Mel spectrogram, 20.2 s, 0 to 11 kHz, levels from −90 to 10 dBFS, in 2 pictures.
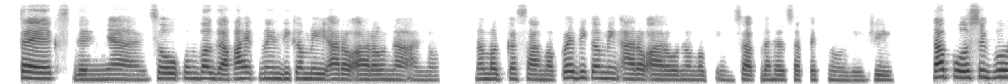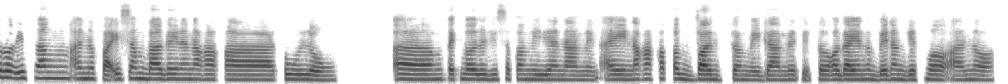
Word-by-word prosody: text, 225 Hz, -3 st, +5 dB
ganyan. 185 Hz, -1 st, -3 dB
So, 220 Hz, 0 st, +2 dB
kumbaga 225 Hz, -3 st, +1 dB
kahit 225 Hz, +1 st, +2 dB
na 220 Hz, +1 st, -4 dB
hindi 220 Hz, 0 st, 0 dB
kami 215 Hz, -2 st, 0 dB
araw-araw 190 Hz, -1 st, +1 dB
na 180 Hz, -2 st, -4 dB
ano, 170 Hz, 0 st, -12 dB, 0.3 s
na 205 Hz, 0 st, -3 dB
magkasama, 195 Hz, -3 st, -2 dB
pwede 250 Hz, -1 st, +2 dB
kaming 230 Hz, -2 st, -1 dB
araw-araw 190 Hz, -3 st, +1 dB
na 180 Hz, 0 st, -6 dB
mag-usap 180 Hz, +1 st, -4 dB
dahil 185 Hz, 0 st, -3 dB
sa 185 Hz, 0 st, -5 dB
technology. 170 Hz, 0 st, -7 dB, 0.4 s
Tapos 270 Hz, -1 st, +7 dB
siguro 270 Hz, -1 st, +4 dB
isang 235 Hz, -1 st, 0 dB
ano 220 Hz, -1 st, -2 dB
pa, 180 Hz, -3 st, +1 dB
isang 220 Hz, +2 st, -2 dB
bagay 205 Hz, -1 st, +1 dB
na 200 Hz, -, -4 dB
nakakatulong 185 Hz, -1 st, 0 dB, 0.6 s
ang 195 Hz, -1 st, +3 dB
technology 195 Hz, -1 st, -1 dB
sa 200 Hz, +1 st, -9 dB
pamilya 190 Hz, -1 st, -3 dB
namin 175 Hz, -1 st, -4 dB
ay 185 Hz, 0 st, -1 dB
nakakapag-bond 195 Hz, -2 st, 0 dB
kami 175 Hz, -3 st, -4 dB
gamit 180 Hz, +1 st, -3 dB
ito. 190 Hz, -4 st, -4 dB
Kagaya 190 Hz, 0 st, +4 dB
ng 190 Hz, -, -4 dB
binanggit 185 Hz, 0 st, -2 dB
mo 185 Hz, -3 st, 0 dB
ano, 175 Hz, 0 st, -4 dB
190 Hz, 135 wpm, -23 LUFS, 185-215 Hz, 0.6 s, Tapos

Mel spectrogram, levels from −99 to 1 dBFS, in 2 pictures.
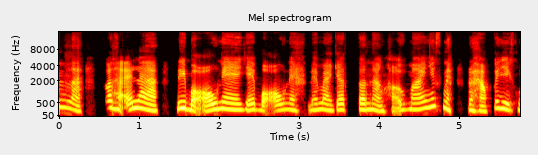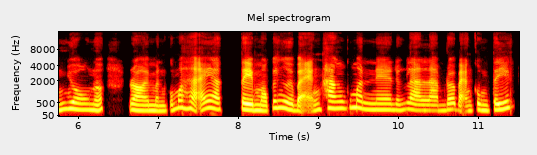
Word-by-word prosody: là 275 Hz, -12 st, -3 dB, 0.3 s
có 290 Hz, -, +2 dB
thể 250 Hz, -3 st, +1 dB
là 255 Hz, -8 st, +3 dB, 0.2 s
đi 280 Hz, +1 st, +5 dB
bộ 220 Hz, -2 st, +4 dB
nè, 240 Hz, -4 st, +2 dB
chạy 220 Hz, +1 st, 0 dB
bộ 205 Hz, 0 st, -2 dB
nè, 220 Hz, -, -3 dB
để 220 Hz, +1 st, -6 dB
mà 230 Hz, -2 st, -2 dB
cho 220 Hz, +1 st, 0 dB, 0.2 s
tinh 230 Hz, 0 st, +1 dB
thần 190 Hz, -5 st, -3 dB
thoải -, -, -5 dB
mái 240 Hz, +2 st, -1 dB
nhất 340 Hz, +4 st, -1 dB
nè, 260 Hz, -, +2 dB, 0.2 s
rồi 215 Hz, -, -1 dB
học 180 Hz, -2 st, 0 dB
cái 280 Hz, -, -1 dB
gì 245 Hz, -4 st, +2 dB
cũng 225 Hz, +4 st, -3 dB
vô 235 Hz, -3 st, +2 dB
nữa. 215 Hz, 0 st, 0 dB, 0.3 s
Rồi 205 Hz, -3 st, +3 dB
mình 190 Hz, -1 st, -2 dB
cũng 210 Hz, +8 st, -7 dB
có 300 Hz, -, +2 dB
thể, 260 Hz, -1 st, +1 dB
ơ, 265 Hz, -4 st, +2 dB, 0.3 s
tìm 220 Hz, -3 st, +8 dB
1 190 Hz, -2 st, +1 dB
cái 290 Hz, -, -3 dB
người 275 Hz, -6 st, +2 dB
bạn 205 Hz, +1 st, 0 dB
thân 275 Hz, +2 st, +2 dB
của 305 Hz, -, -4 dB
mình 260 Hz, -6 st, -1 dB
nè, 225 Hz, 0 st, -1 dB
đừng 215 Hz, 0 st, -6 dB
là 225 Hz, -4 st, 0 dB
làm 200 Hz, -1 st, -3 dB
đôi 230 Hz, +2 st, 0 dB
bạn 185 Hz, -4 st, -2 dB
cùng 205 Hz, -1 st, -2 dB
tiến 230 Hz, +6 st, +3 dB
225 Hz, 250 wpm, -20 LUFS, 205-260 Hz, 0.3 s, tìm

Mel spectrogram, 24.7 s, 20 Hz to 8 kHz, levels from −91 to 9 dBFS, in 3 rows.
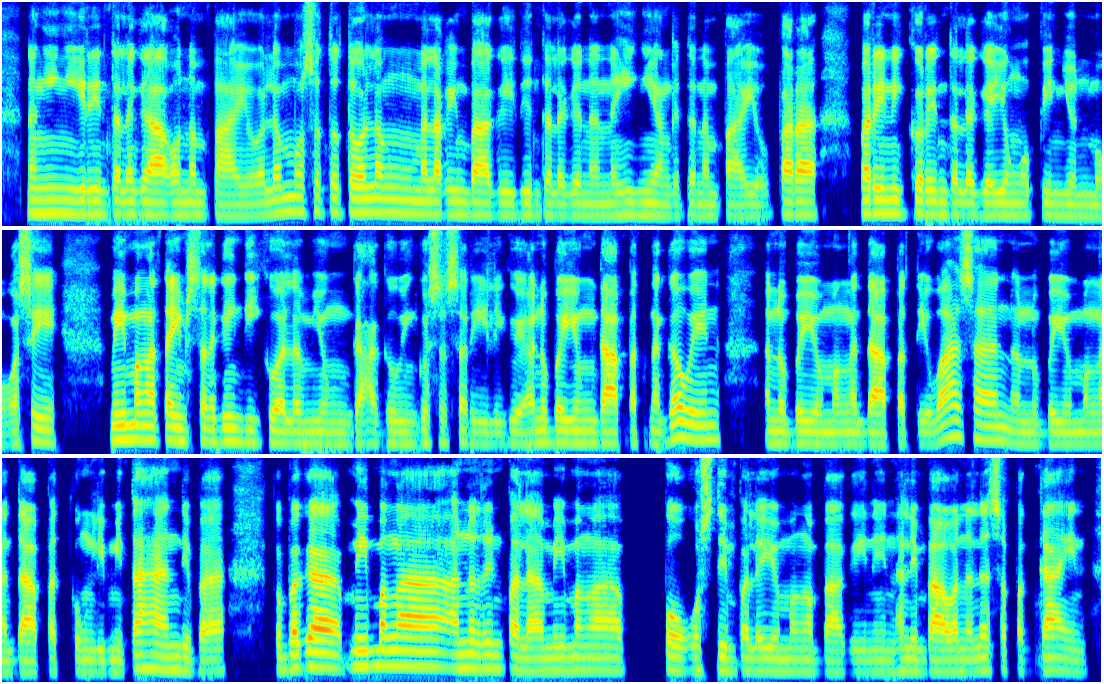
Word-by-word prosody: nanghingi 135 Hz, -1 st, -1 dB
rin 130 Hz, -1 st, -1 dB
talaga 125 Hz, -2 st, +2 dB
ako 120 Hz, -, -2 dB
ng 120 Hz, -1 st, -6 dB
payo. 110 Hz, +1 st, -2 dB
Alam 135 Hz, +3 st, -3 dB
mo, 145 Hz, -, 0 dB
sa 155 Hz, -, -1 dB
totoo 140 Hz, -1 st, -1 dB
lang, 140 Hz, 0 st, -1 dB, 0.2 s
malaking 125 Hz, -1 st, 0 dB
bagay 120 Hz, -1 st, +1 dB
din 115 Hz, 0 st, -9 dB
talaga 115 Hz, -1 st, -4 dB
na 110 Hz, -, -4 dB
nahingian 115 Hz, 0 st, -4 dB
kita 115 Hz, +1 st, -8 dB
ng 110 Hz, -1 st, -7 dB
payo 110 Hz, 0 st, -4 dB
para 125 Hz, -1 st, +3 dB, 0.3 s
marinig 135 Hz, -1 st, +4 dB
ko 130 Hz, 0 st, 0 dB
rin 125 Hz, -1 st, -1 dB
talaga 120 Hz, -1 st, -1 dB
yung 115 Hz, -1 st, -3 dB
opinyon 115 Hz, -1 st, -7 dB
mo. 105 Hz, -1 st, -10 dB
Kasi 125 Hz, +2 st, +4 dB, 0.4 s
may 145 Hz, +1 st, +5 dB
mga 145 Hz, -1 st, +3 dB
times 135 Hz, -3 st, +6 dB
talaga 135 Hz, +1 st, +1 dB
hindi 125 Hz, -1 st, -3 dB
ko 125 Hz, -, -2 dB
alam 115 Hz, -1 st, -1 dB
yung 110 Hz, -1 st, -7 dB
gagawin 115 Hz, -1 st, -4 dB
ko 120 Hz, -, -8 dB
sa 120 Hz, 0 st, +1 dB
sarili 110 Hz, -2 st, -1 dB
ko, 115 Hz, -, -2 dB
eh. 115 Hz, -, 0 dB
Ano 120 Hz, +1 st, -2 dB
ba 125 Hz, -, +2 dB
yung 120 Hz, 0 st, +1 dB
dapat 115 Hz, +1 st, +4 dB
na 120 Hz, -, -1 dB
gawin? 150 Hz, +1 st, 0 dB, 0.3 s
Ano 115 Hz, -1 st, -2 dB
ba 115 Hz, -, -6 dB
yung 110 Hz, -1 st, 0 dB
mga 110 Hz, 0 st, -4 dB
dapat 110 Hz, -1 st, +2 dB
iwasan? 145 Hz, +3 st, +2 dB
Ano 110 Hz, -2 st, -7 dB
ba 115 Hz, -, -2 dB
yung 110 Hz, 0 st, -2 dB
mga 110 Hz, 0 st, -4 dB
dapat 105 Hz, +1 st, +1 dB
kong 110 Hz, 0 st, -7 dB
limitahan, 130 Hz, +4 st, +1 dB
'di 125 Hz, -, -4 dB
ba? 115 Hz, +1 st, 0 dB, 0.4 s
Kumbaga 140 Hz, +2 st, +7 dB
may 160 Hz, 0 st, +2 dB
mga 165 Hz, 0 st, +4 dB, 0.4 s
ano 145 Hz, 0 st, +1 dB
rin 140 Hz, 0 st, -2 dB
pala, 125 Hz, -3 st, +2 dB
may 120 Hz, +1 st, -3 dB
mga 125 Hz, -1 st, -2 dB, 0.3 s
pokus 125 Hz, -1 st, +2 dB
din 130 Hz, -, -1 dB
pala 120 Hz, -1 st, -3 dB
'yong 120 Hz, -1 st, -2 dB
mga 115 Hz, 0 st, -6 dB
bagay 110 Hz, 0 st, -3 dB
na 110 Hz, -, -8 dB
'yon. 110 Hz, +1 st, -9 dB
Halimbawa 115 Hz, -1 st, +3 dB
na 115 Hz, -, -3 dB
lang 125 Hz, -, +1 dB
sa -, -, +2 dB
pagkain. 115 Hz, -1 st, -1 dB
120 Hz, 205 wpm, -24 LUFS, 115-130 Hz, 0.4 s, Kumbaga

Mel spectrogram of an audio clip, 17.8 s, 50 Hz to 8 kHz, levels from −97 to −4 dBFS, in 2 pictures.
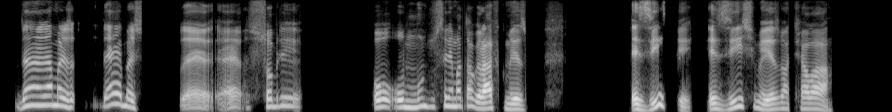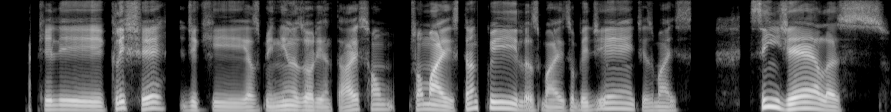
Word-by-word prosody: Não 235 Hz, +6 st, +1 dB
não, 245 Hz, 0 st, +2 dB
mas 220 Hz, -5 st, +2 dB, 0.3 s
é, 265 Hz, +4 st, +1 dB
mas, 190 Hz, -, -1 dB, 0.4 s
eh 85 Hz, +2 st, 0 dB
eh, 95 Hz, +2 st, -4 dB
sobre 205 Hz, +5 st, -4 dB, 0.7 s
o 190 Hz, 0 st, +1 dB
o 190 Hz, -, +2 dB
mundo 195 Hz, +3 st, -1 dB
cinematográfico, 205 Hz, -8 st, +2 dB
mesmo. 135 Hz, -2 st, +2 dB, 1.1 s
Existe. 120 Hz, -, +1 dB
Existe 155 Hz, -, -1 dB
mesmo 135 Hz, +1 st, +2 dB
aquela 145 Hz, -2 st, -1 dB, 0.9 s
aquele 120 Hz, -3 st, +1 dB
clichê 155 Hz, 0 st, +2 dB, 0.2 s
de 105 Hz, +1 st, -4 dB
que 100 Hz, -2 st, -3 dB
as 100 Hz, +1 st, -3 dB
meninas 110 Hz, +2 st, 0 dB
orientais 100 Hz, +3 st, 0 dB
são 130 Hz, 0 st, -5 dB, 0.2 s
são 130 Hz, -, -2 dB
mais 115 Hz, -9 st, +4 dB
tranquilas, 150 Hz, -, +1 dB
mais 95 Hz, -2 st, -3 dB
obedientes, 115 Hz, +2 st, -2 dB
mais 100 Hz, -1 st, -7 dB, 0.6 s
singelas. 150 Hz, -, +4 dB
135 Hz, 110 wpm, -25 LUFS, 105-175 Hz, 1.1 s, mais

